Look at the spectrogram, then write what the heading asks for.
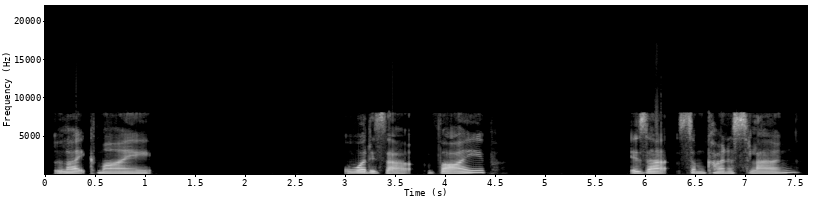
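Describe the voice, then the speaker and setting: Girl voice actor doing a sad suspicious little alien pizza slice, rambly and unsure, lots of vocal fry, super dry audio roleplay sound. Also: on the high side, no room sound. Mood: baffled. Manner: hesitant, rambling, self-deprecating. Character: timid, wounded, suspicious female alien pizza slice, would-be conqueror. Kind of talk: scripted roleplay audio monologue.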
